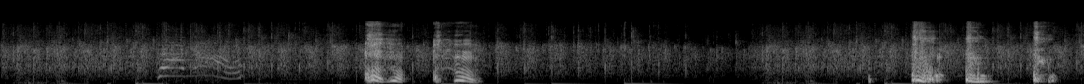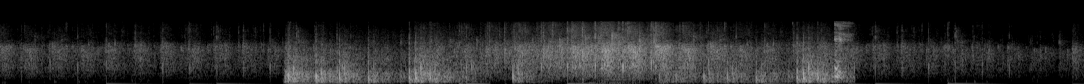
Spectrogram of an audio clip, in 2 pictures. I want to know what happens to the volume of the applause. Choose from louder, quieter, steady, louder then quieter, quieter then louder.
louder.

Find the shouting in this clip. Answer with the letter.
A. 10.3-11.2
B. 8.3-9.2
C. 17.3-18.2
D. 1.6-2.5
D.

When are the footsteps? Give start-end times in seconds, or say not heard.
not heard.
